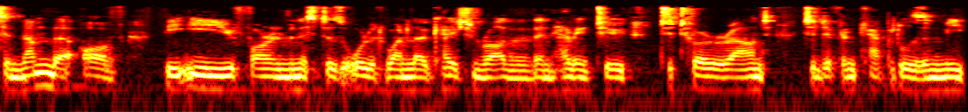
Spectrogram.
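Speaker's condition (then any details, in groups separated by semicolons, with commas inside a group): No condition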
